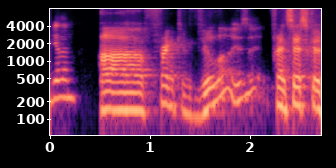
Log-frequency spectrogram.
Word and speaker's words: Francavilla: Francavilla, is it? Francesco Francavilla.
